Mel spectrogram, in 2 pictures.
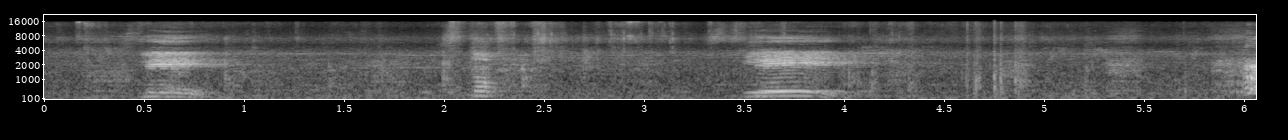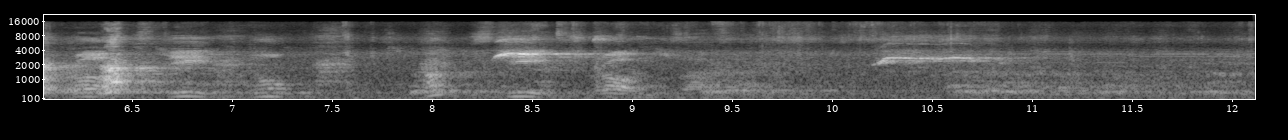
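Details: Boerboel, a South African Mastiff living in Egypt, giving a few short sharp barks and yips spaced through the recording, with a thin rising whine near the end; people talk in the background and praise the dog.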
